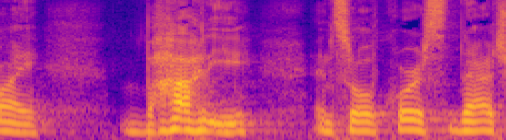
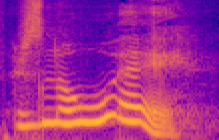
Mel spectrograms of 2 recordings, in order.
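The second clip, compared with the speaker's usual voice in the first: much higher, mock-disbelieving inner voice; incredulous; 10 semitones higher, slower than usual. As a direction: scoff at the idea in a high voice. Doubting the guy returns.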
